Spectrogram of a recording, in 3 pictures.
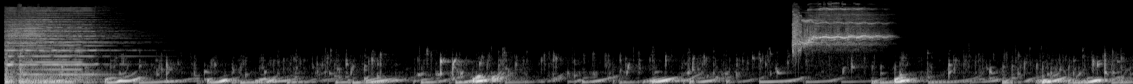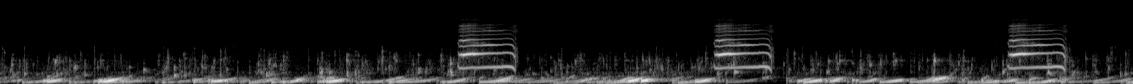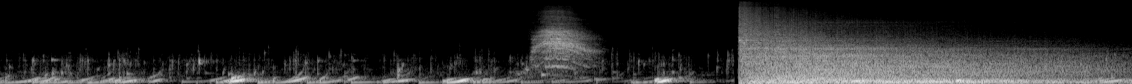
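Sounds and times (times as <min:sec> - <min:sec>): cartoon high drawn-out cry: 0:15.9 - 0:16.5, 0:18.5 - 0:19.1, 0:21.4 - 0:22.0, 0:28.0 - 0:28.7
cartoon low rising grunts: 0:28.0 - 0:28.7.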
